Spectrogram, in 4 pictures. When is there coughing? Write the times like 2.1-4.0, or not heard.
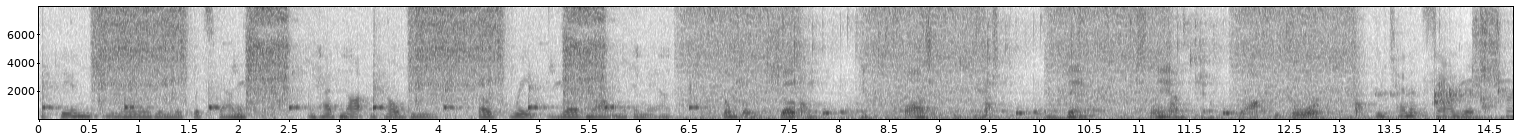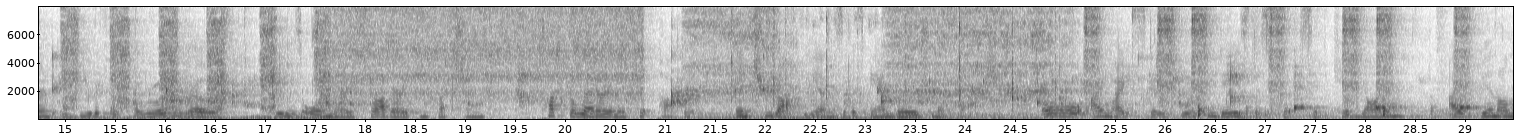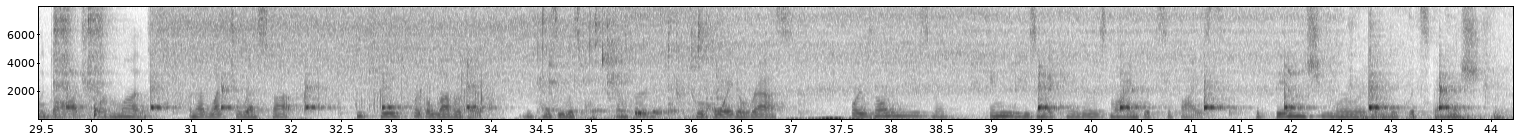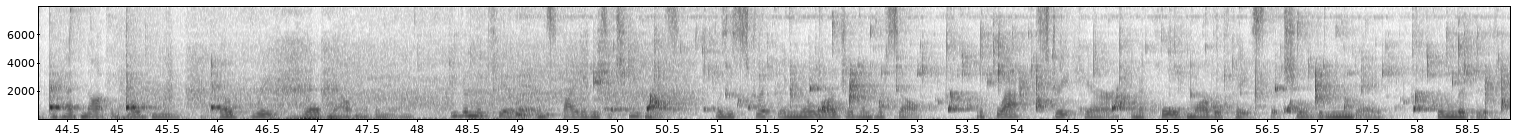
not heard.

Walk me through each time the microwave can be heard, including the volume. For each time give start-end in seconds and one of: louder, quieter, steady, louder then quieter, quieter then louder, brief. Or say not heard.
not heard.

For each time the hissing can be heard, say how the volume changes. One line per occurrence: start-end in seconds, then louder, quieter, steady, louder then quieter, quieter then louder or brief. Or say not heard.
0.0-51.0 quieter.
